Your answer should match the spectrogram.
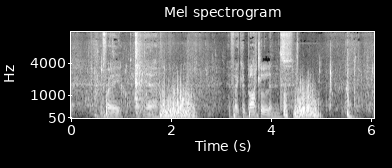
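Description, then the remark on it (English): Water sloshes loudly against a small ocean rowing boat in two rushing surges in quick succession, while a man talks in between them. “Generally I sleep really well on this on ocean rowing boats.”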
